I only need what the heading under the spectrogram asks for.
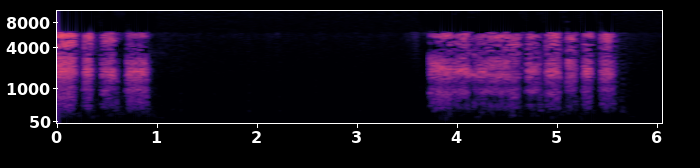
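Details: Calling to bring the male in for mating, a red junglefowl hen gives a few short harsh clucks. After a long silence comes a drawn rasping note breaking into quick scratchy bursts.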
